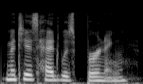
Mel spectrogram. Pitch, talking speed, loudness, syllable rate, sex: 195 Hz, 165 wpm, -17 LUFS, 4.7 syllables/s, female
